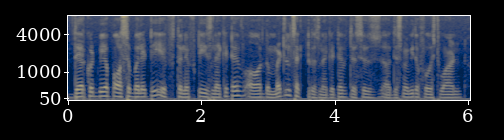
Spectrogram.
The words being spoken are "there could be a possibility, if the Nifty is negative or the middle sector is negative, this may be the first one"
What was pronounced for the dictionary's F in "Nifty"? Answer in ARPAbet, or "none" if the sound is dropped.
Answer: F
